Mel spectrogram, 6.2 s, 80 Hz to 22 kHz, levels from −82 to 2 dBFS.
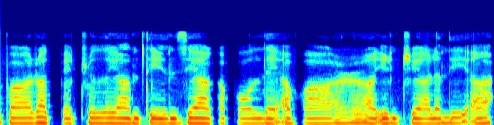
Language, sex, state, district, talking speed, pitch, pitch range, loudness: Mizo, female, Mizoram, Aizawl, 145 wpm, 155 Hz, 150-160 Hz, -17 LUFS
